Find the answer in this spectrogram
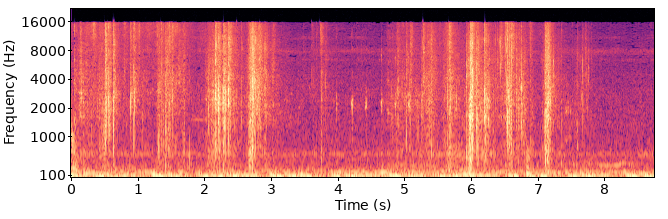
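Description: Footsteps crunching through dry fallen leaves: a run of uneven crackling steps.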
